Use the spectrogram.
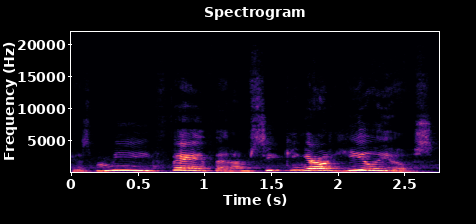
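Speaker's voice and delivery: put-on very high, loud little-boy squeal; frightened boy. Frightened boy answers booming god.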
